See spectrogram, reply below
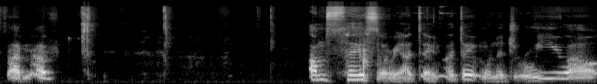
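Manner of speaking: high, tearful voice, choking up, fighting back tears. Apologizing to the other speaker while trying to hold back tears, crying. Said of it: "I was really trying to hold this".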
